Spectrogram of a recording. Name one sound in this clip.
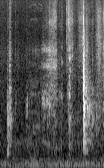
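A paper card slides into a rack.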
